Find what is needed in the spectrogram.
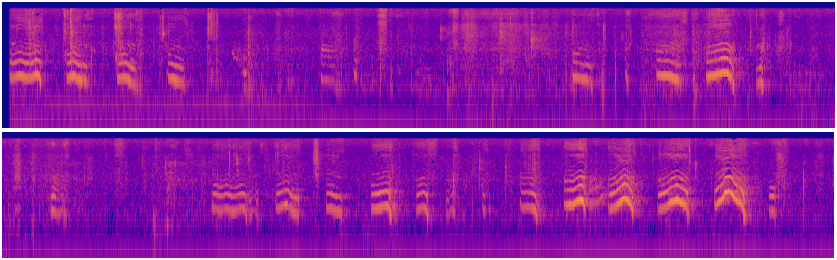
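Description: Day-old German Spaniel (Wachtelhund) puppies crying at the teat. Their short, squeaky calls rise and fall in pitch and come in bursts, with quieter gaps between them.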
